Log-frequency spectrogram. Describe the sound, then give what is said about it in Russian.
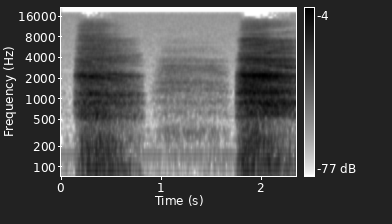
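Heavy breathing performed by a reader as two story animals breathing together to warm a burrow: two loud, airy breaths with a softer, quieter breath between them, and no words spoken. “Ежик с медвежонком легли голова к голове и стали дышать.”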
